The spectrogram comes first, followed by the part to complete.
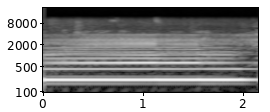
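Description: A live band's sustained amplified drone: electric instruments run through effects pedals hold one steady low note with ringing higher overtones, without drums.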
